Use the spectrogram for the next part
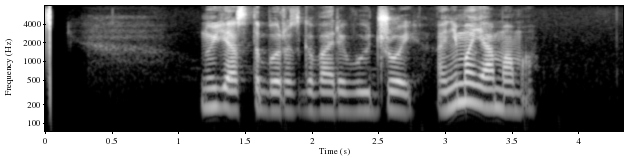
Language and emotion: Russian, angry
